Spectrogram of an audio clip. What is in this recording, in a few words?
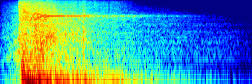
skill explo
